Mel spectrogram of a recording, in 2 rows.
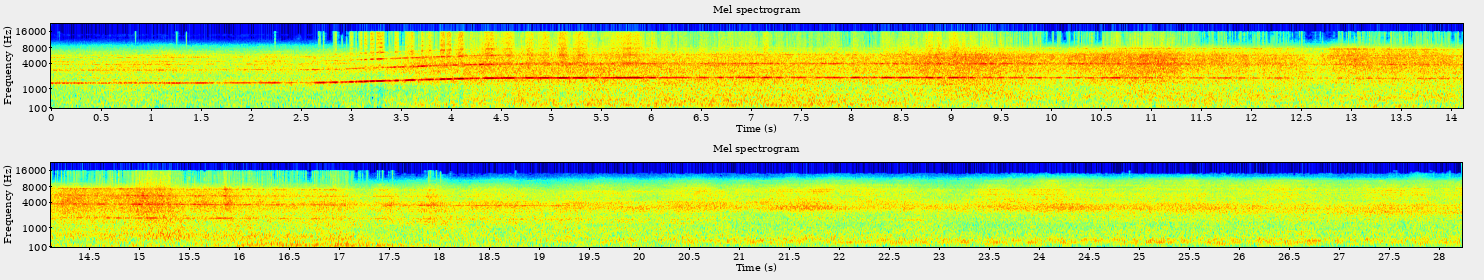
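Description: Boeing 747-400 freighter's four jet engines spooling up to takeoff thrust: a whine that rises in pitch about three seconds in, over a loud steady jet roar that carries on through the takeoff roll and liftoff, easing slightly as the aircraft moves away.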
